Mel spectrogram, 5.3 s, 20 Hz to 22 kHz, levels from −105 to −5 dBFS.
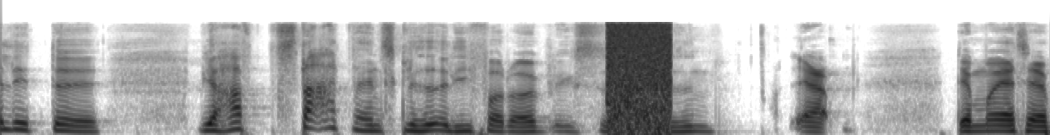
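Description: At 3.03 s, right after "lige for et øjeblik", the speech is cut by about 0.32 s of file tags played as audio. The compressed bytes of an embedded cover picture were decoded as samples, producing very loud white noise with abrupt start and stop edges until 3.35 s.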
